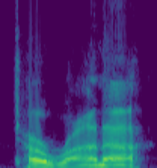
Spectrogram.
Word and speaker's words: Tirana: It's Tirana? Tirana. Yeah. It's a There- way it's Yeah. this way that we pronounce it. Oh, you going to Tirana tomorrow? No, yeah, Oh, yeah. No, That's awful. There's no T's, there's R's in there for some reason. It just kind of rumbles out.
